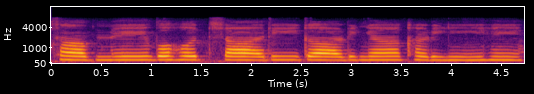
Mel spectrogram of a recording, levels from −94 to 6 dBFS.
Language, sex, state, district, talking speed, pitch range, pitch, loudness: Hindi, female, Madhya Pradesh, Bhopal, 75 wpm, 220-230 Hz, 225 Hz, -15 LUFS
